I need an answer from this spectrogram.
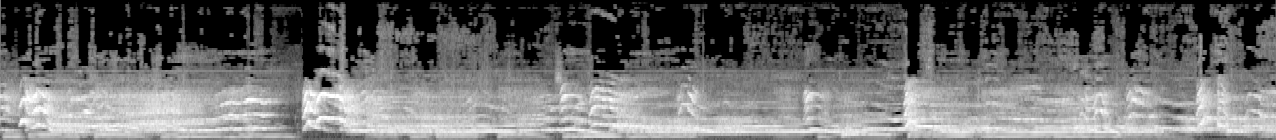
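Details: Three Basenjis howl in long, wavering, yodel-like tones alongside people singing Happy Birthday.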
